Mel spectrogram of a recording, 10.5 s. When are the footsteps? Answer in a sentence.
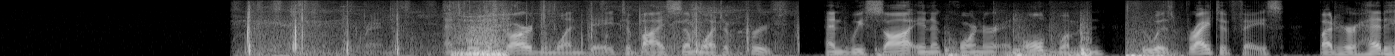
The footsteps can be heard from 1.8 to 8.9 s.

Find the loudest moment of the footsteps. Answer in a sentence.
The loudest moment of the footsteps is at 4 seconds.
